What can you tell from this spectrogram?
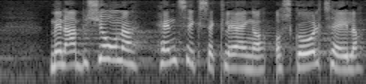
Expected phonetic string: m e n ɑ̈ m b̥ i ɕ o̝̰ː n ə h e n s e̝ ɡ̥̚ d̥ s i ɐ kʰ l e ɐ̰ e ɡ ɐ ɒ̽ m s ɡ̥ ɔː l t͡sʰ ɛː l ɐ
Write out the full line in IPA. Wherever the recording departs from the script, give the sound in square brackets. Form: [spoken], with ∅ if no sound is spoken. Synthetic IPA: m e n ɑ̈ m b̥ i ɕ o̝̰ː n [ɐ] h e n s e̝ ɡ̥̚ d̥ s [æ] ɐ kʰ l e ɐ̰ e [ŋ] ɐ ɒ̽ [∅] s ɡ̥ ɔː l t͡sʰ ɛː l ɐ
